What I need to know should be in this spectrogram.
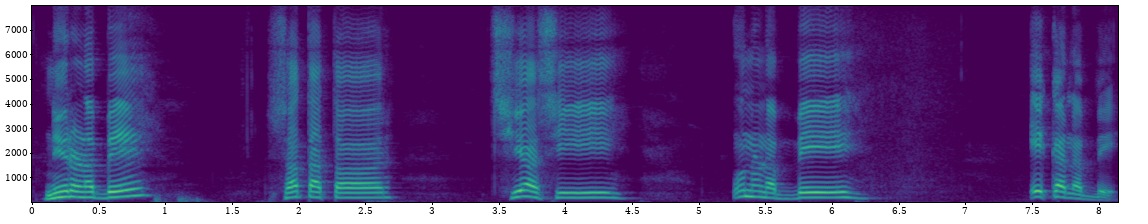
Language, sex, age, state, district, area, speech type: Nepali, male, 60+, West Bengal, Jalpaiguri, urban, spontaneous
